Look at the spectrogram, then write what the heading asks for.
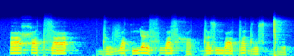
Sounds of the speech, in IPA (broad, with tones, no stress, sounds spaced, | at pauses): a˥ ħ e˥ tˤ z a˥ | d ə˧˩˧ v ə˥˧ tˤ ɲ ɛ˥˧ s ðˤ ɐ˥ z x ə˨˥ tˤ d ʊ˥ z ŋ u˥˧ dˤ ʊ˥˧ d o˨˥ s ɡ͡ǀ ə˧˩˧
